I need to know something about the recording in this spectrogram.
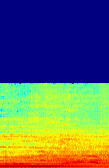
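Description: Live band holding a closing chord, with electric guitar and bass ringing steadily. Arching glides in pitch rise and fall over it near the end.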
